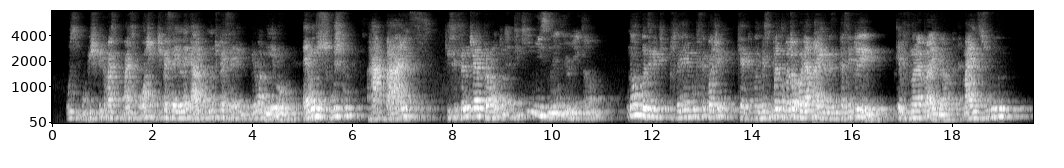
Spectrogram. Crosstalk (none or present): none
